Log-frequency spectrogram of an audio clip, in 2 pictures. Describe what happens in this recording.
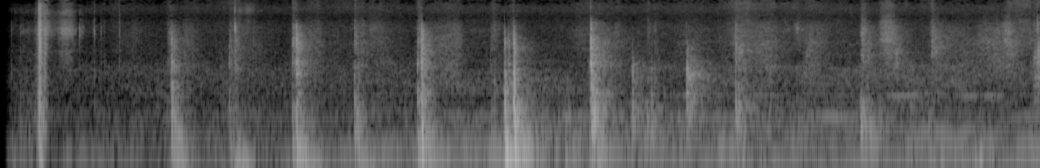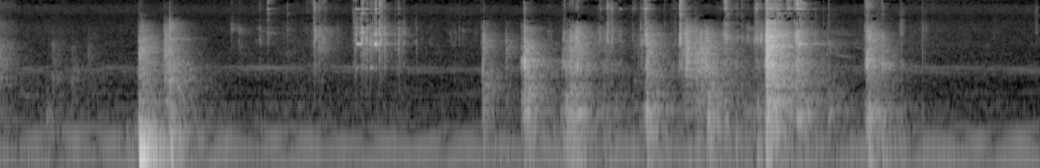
I moved to my door, opened the door to leave my room, then closed the door, and put the keys inside the lock.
